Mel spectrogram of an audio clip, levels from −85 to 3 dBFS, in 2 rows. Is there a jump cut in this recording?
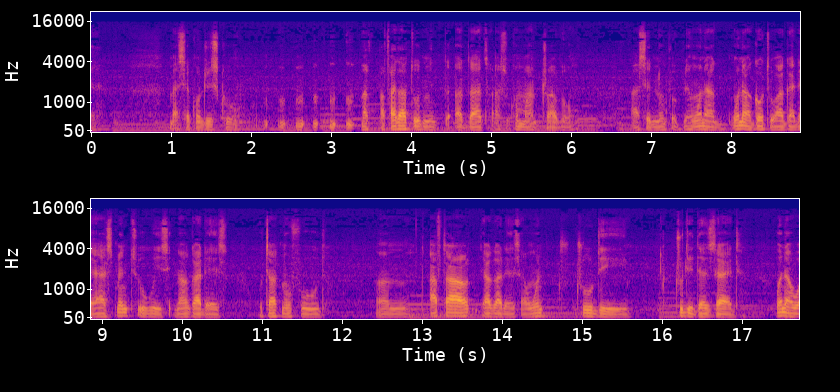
no; 0 cuts

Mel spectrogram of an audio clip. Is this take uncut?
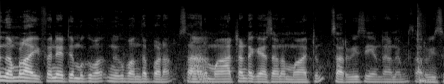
yes; 0 cuts

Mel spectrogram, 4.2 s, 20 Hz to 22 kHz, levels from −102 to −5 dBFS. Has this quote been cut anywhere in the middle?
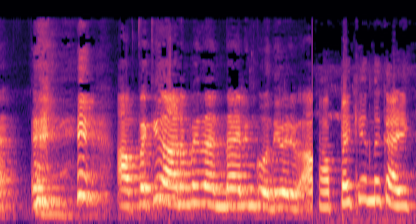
yes; 1 cut; at 3.2 s

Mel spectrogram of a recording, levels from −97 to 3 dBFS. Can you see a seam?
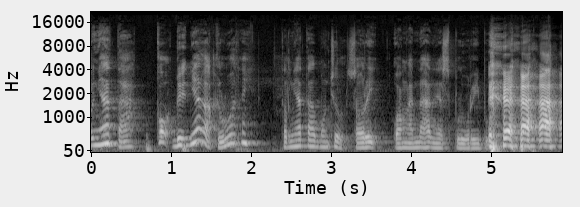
no; 0 cuts

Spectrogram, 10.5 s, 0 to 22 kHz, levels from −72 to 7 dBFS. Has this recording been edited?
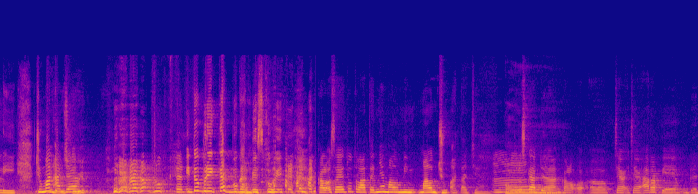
yes; 1 cut; at 4.7 s

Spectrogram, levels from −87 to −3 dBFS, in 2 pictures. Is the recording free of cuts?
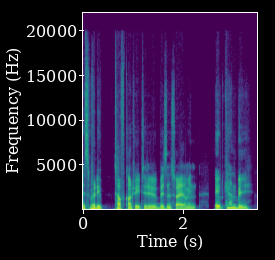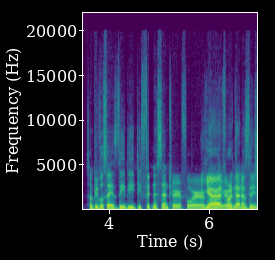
yes; 0 cuts

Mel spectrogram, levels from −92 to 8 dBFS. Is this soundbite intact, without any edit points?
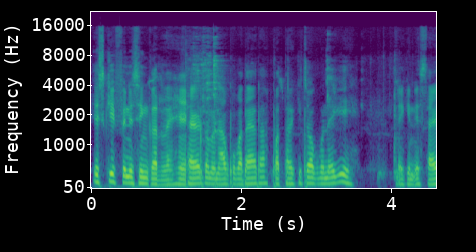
no; 1 cut; at 1.3 s

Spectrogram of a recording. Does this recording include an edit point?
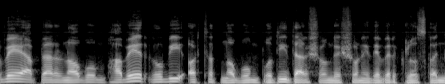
no; 0 cuts

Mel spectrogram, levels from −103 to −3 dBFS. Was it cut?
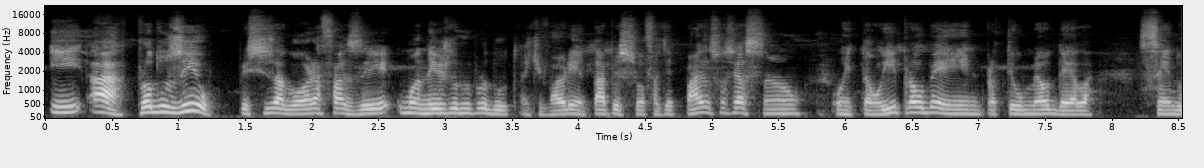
no; 0 cuts

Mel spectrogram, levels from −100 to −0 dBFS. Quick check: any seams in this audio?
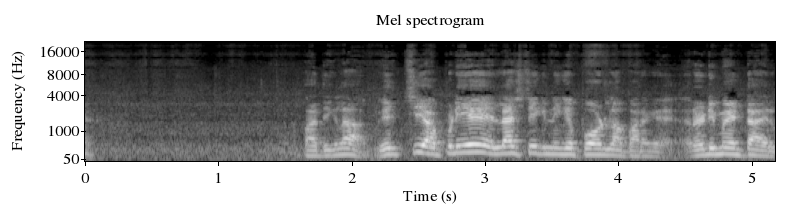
no; 0 cuts

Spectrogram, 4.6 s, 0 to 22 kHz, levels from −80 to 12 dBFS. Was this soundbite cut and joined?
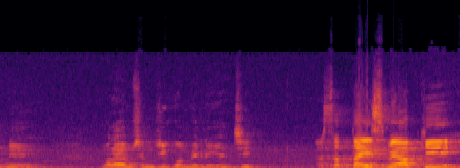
yes; 1 cut; at 3.3 s

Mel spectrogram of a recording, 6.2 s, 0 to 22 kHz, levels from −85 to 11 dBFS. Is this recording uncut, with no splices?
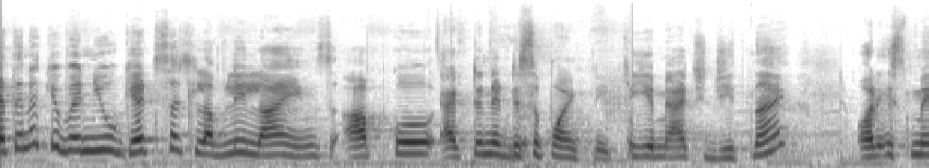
no; 1 cut; at 4.2 s

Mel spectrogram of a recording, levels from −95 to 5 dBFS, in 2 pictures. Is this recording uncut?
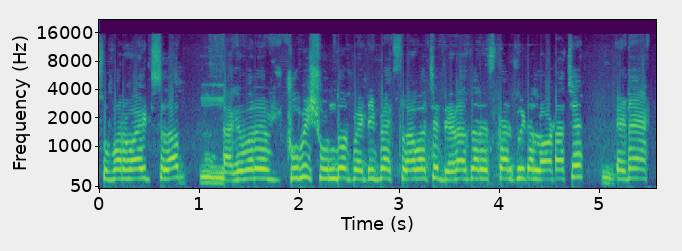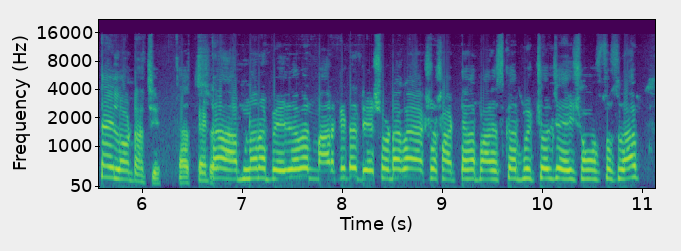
yes; 0 cuts

